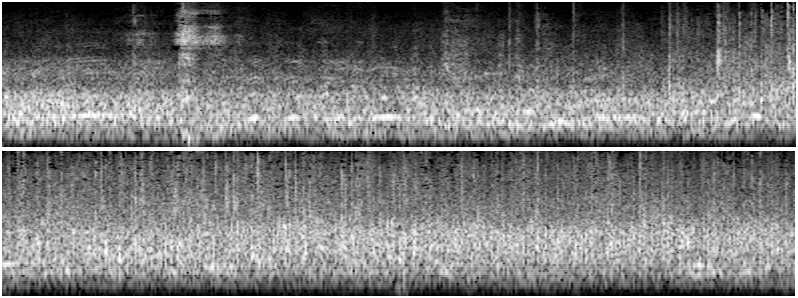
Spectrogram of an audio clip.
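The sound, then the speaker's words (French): A stand-up comedy audience at the Montre Comédie applauds a comedian steadily for the full stretch, a dense wash of clapping at an even loudness, with faint murmurs and a little laughter mixed underneath. “J'ai dit une dinguerie. Vous m'applaudissez.”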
